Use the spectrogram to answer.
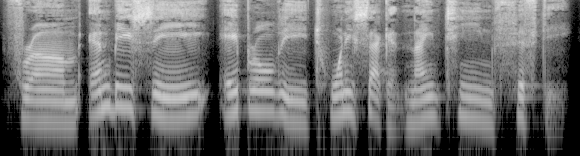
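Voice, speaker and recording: A man's voice: medium pitch, slow, a bit bright, soft background music. A man hosting in a casual announcing style, introducing vintage radio programmes. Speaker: podcast host introducing old radio shows.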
